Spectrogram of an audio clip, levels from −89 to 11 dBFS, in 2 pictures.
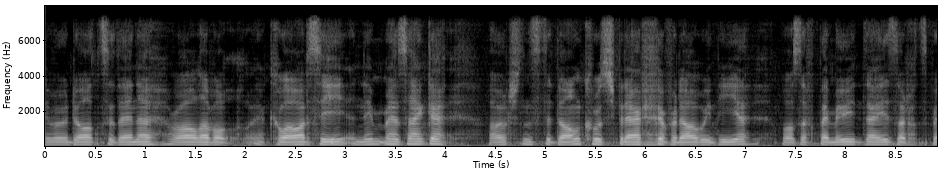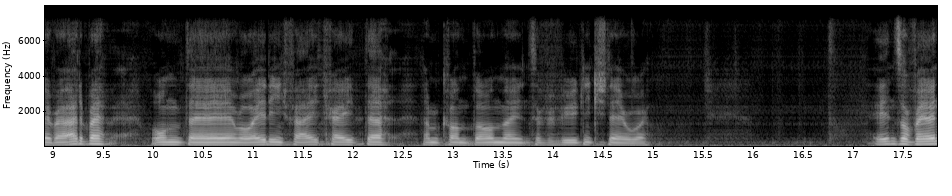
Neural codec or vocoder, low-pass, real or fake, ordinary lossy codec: autoencoder, 22.05 kHz, a latent of 192 numbers a frame, VITS, trained on many speakers; 7.2 kHz; fake; none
